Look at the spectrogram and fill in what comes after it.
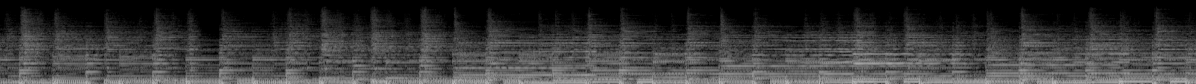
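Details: Upbeat guitar-led background music plays throughout with a steady beat, and no animal voice can be picked out.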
